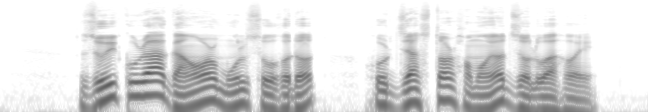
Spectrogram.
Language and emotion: Assamese, neutral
